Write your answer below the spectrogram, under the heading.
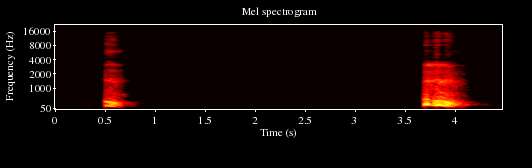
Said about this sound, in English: I want water. I think I'm thirsty now. And I'm coughing. But that's okay.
